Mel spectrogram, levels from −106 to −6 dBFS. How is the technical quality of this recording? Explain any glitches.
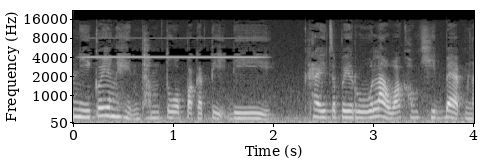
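The recording has one fault, a feedback whistle. From 0.0 to 2.0 s, a thin 4 kHz tone sits about 10 dB below the speech, likely from a loudspeaker-to-microphone loop held at the edge of feedback. Unlike a steady test tone, its level swells and fades slowly.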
